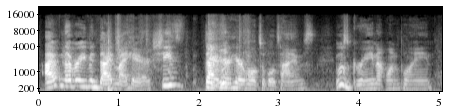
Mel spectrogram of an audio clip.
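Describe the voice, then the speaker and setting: A woman's voice: fairly low pitch, normal speed. A teenage girl vlogger telling funny stories in casual chat, laughing often and dropping lots of ums.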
